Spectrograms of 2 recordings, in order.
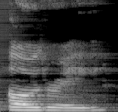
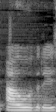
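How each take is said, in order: First: "Audrey" slowly, with an "aw" vowel; correct pronunciation. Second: "Audrey" with an open Spanish au, "ow-drey"; wrong pronunciation. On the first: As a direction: say "Audrey" as drawn-out "awd-ray". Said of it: "se dice". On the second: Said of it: "No se dice". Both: Shown as a demonstration.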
